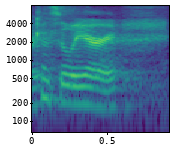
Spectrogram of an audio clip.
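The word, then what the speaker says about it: consigliere: Is that how you say it? – Conciliary.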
